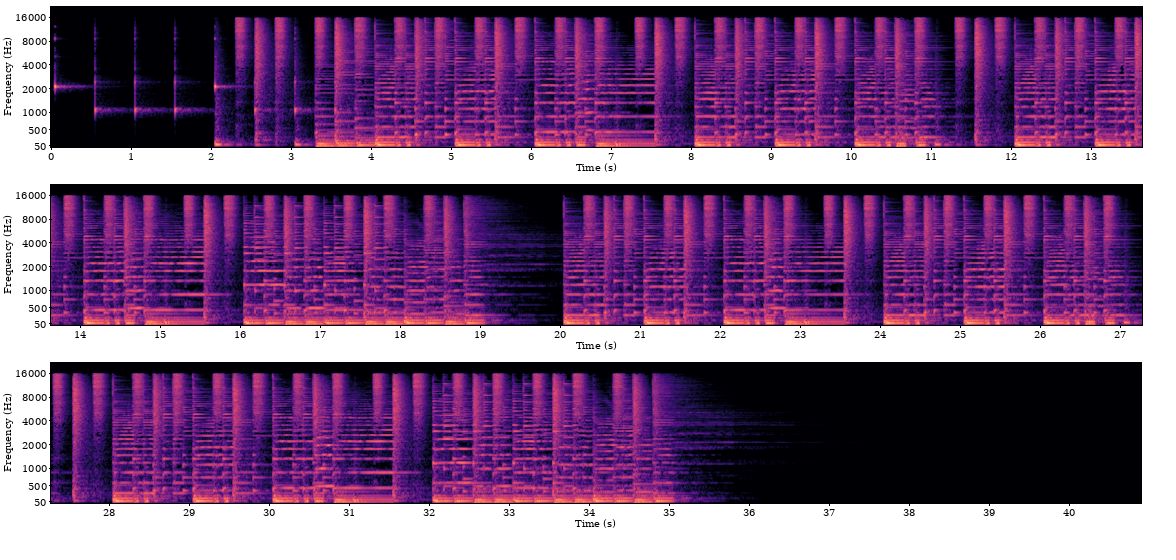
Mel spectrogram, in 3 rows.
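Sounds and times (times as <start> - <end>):
bluegrass music: 3.3 - 11.4, 12.1 - 19.3, 20.1 - 27.4, 28.0 - 35.3.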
